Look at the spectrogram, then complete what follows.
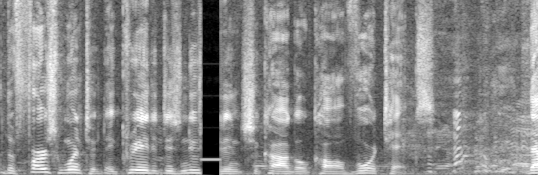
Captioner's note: beep; laughter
